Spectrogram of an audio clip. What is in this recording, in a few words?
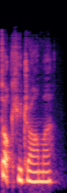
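"docudrama", British English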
